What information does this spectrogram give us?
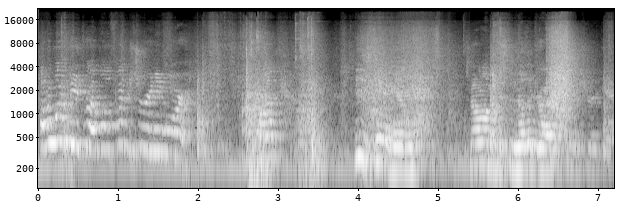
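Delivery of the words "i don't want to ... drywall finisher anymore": high, fast pleading mock yell. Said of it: "So that's my common thing".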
